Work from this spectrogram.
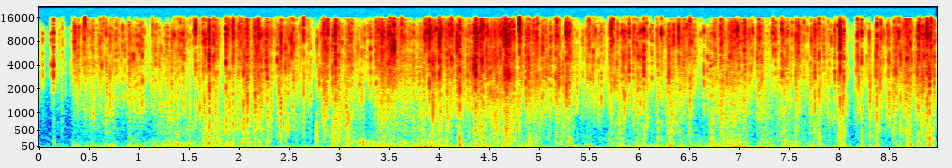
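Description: A sheet of red tissue paper is gathered in the fingers and crinkled with the fingertips, partly out of frame by the end. It gives a steady, dense stream of soft, bright crackles and rustles, quiet overall, with the crinkling running on without a break.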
